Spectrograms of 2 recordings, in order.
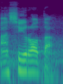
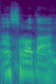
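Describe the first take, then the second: First: An i vowel comes between sh and r. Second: The sh sound is followed directly by r. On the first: "ada yang baca asirota, ya, di kasroh" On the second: "dibaca asrota"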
